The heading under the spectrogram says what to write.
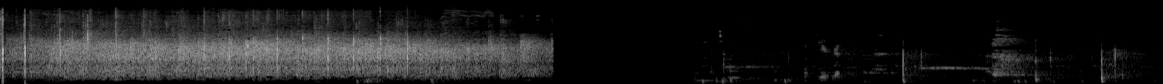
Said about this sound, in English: Please welcome them with a warm round of applause.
